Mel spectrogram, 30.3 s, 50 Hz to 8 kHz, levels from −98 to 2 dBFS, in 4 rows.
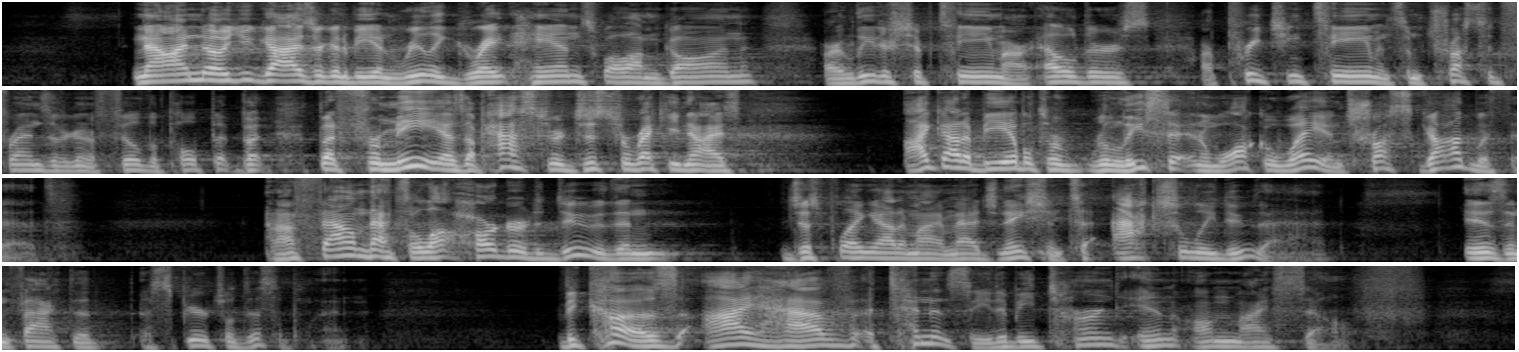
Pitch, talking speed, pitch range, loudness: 145 Hz, 195 wpm, 130-160 Hz, -27 LUFS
